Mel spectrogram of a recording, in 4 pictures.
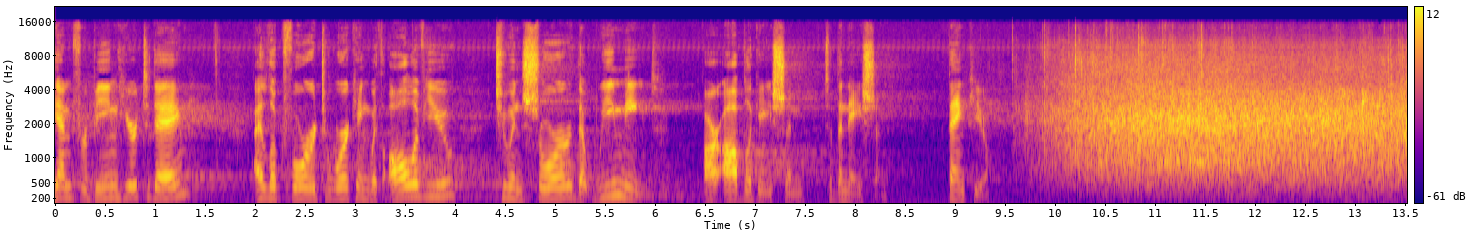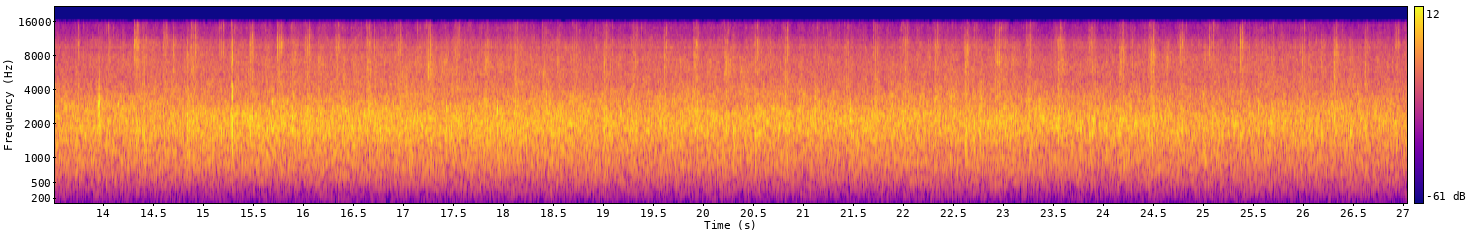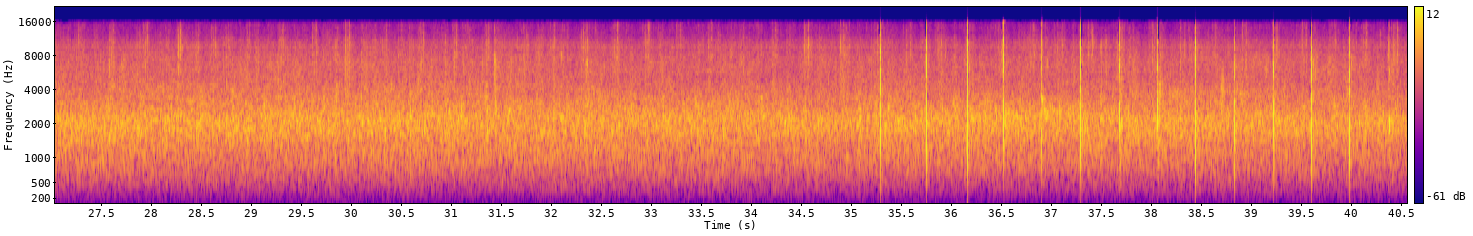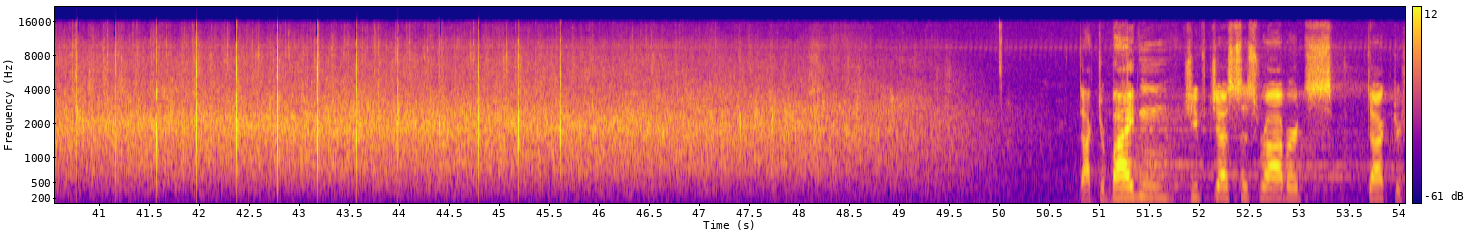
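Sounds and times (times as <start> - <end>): large audience applauding: 9.6 - 50.0
sharp close claps: 9.6 - 50.1.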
